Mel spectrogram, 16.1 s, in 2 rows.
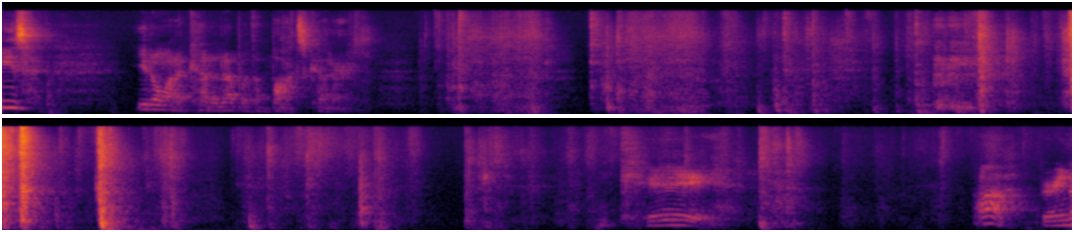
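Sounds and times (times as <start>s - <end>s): cardboard flaps tearing open: 7.3s - 9.4s
box cutter slicing packing tape: 7.8s - 8.9s.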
